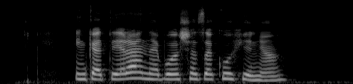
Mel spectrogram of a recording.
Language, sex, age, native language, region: Slovenian, female, 12-17, Slovenian, Drava region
